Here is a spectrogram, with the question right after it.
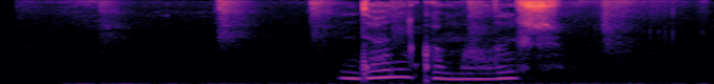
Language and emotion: Russian, sad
